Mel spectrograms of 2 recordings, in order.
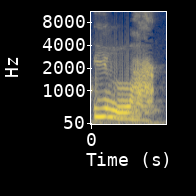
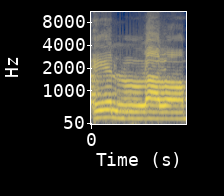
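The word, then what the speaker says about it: إلا: Maka hamzahnya di sini termasuk ke kata ilah. Nah, alaina illal balagul mubin. Illal, nah gitu bacanya. Jangan antara musadah dengan tidak tuh sama aja, bedakan. Ada musadah dibentak suaranya. Illa, segitu kan. Jangan ila kemana?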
